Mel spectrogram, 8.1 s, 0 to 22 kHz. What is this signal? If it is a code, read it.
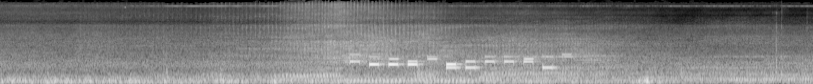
Multi-frequency trunk signalling (R1, as on North American trunks), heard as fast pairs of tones, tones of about 100 ms, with room echo and street noise. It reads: KP 8530129967 ST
